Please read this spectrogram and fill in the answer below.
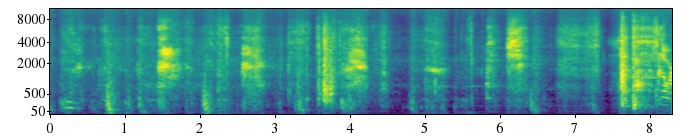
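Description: Short, irregular breathy panting and small vocal noises close to the microphone, with a louder run of voice near the end.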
